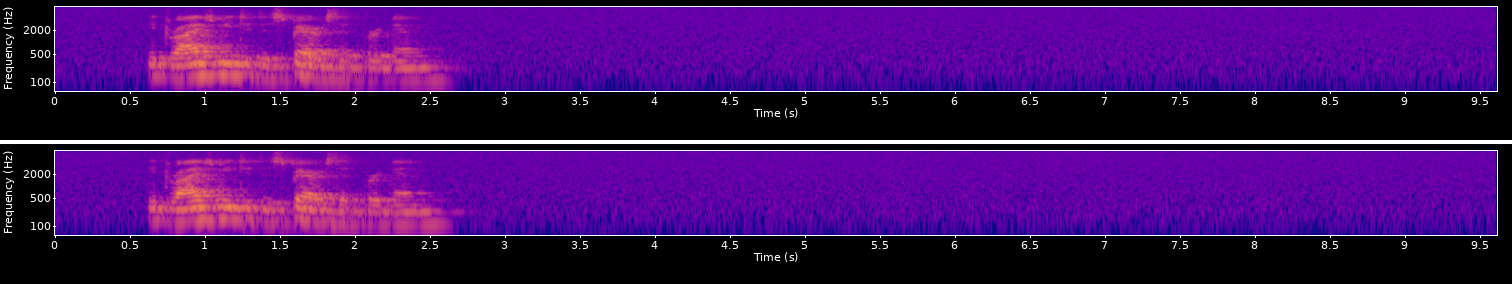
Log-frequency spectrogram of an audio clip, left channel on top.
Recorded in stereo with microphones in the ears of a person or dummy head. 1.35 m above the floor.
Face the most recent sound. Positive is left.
turn(degrees=5)  # may be behind; listen again after turning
